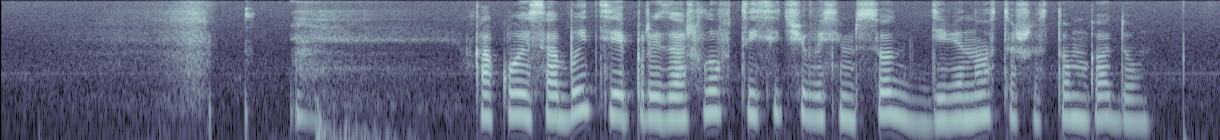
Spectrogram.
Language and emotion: Russian, neutral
